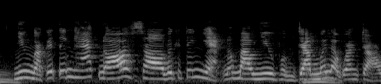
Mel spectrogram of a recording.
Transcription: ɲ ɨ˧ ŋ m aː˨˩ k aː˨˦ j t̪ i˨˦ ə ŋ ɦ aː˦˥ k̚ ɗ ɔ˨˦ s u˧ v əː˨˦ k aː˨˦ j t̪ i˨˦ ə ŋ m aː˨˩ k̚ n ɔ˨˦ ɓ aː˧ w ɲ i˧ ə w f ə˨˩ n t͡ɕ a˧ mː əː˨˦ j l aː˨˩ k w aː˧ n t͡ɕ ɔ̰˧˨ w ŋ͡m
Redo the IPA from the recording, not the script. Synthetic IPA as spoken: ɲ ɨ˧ ŋ m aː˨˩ k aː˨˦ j t̪ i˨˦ ə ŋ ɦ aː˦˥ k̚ ɗ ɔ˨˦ s ɔ˧ v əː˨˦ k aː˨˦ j t̪ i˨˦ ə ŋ ɲ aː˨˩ k̚ n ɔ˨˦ ɓ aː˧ w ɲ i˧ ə w f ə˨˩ n t͡ɕ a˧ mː əː˨˦ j l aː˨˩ k w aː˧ n t͡ɕ ɔ̰˧˨ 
